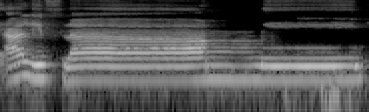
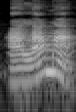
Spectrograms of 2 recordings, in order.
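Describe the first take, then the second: First: Each letter is read by its full name. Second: The letters are read as short joined syllables. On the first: The speaker calls it right. "tapi alif lam mim" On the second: The speaker calls it wrong. "bukan alama"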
